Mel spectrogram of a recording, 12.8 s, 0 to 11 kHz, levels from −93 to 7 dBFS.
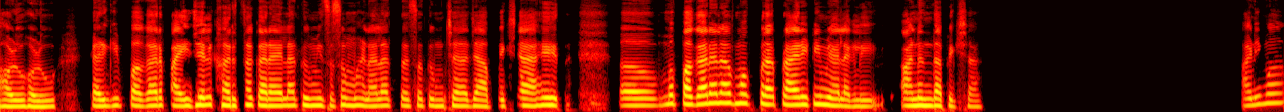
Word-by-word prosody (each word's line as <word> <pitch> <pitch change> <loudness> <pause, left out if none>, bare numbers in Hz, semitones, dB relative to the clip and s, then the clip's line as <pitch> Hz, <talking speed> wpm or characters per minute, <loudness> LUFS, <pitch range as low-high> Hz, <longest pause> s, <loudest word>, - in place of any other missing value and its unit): हळू-हळू 175 -1 +1
कारण 185 +1 -4
की 200 +2 -3
पगार 200 0 +1
पाहिजेल 205 +3 +2
खर्च 210 +1 0
करायला 200 0 +2
तुम्ही 210 -1 +2
जसं 200 +3 -3
म्हणालात 200 -1 -1
तसं 195 0 -4
तुमच्या 190 0 -2
ज्या 185 0 -1
अपेक्षा 185 +5 -4
आहेत. 215 +2 +2 0.6
अ, - - -6 0.4
मग 250 +3 0
पगाराला 255 +3 +5
मग 270 +1 +2
प्रा 240 -2 +5
प्रायोरिटी 230 +1 +2
मिळायला 205 -4 +2
लागली 180 0 -4 0.3
आनंदापेक्षा. 195 -3 +1 2.7
आणि 210 +3 -4
मग 280 +1 -4
200 Hz, 120 wpm, -22 LUFS, 190-220 Hz, 2.7 s, पगाराला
